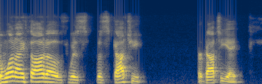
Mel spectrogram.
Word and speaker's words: Gotye: Well, I know we talked about this off air, but the one I thought of was Gotye or Gotye. Gotye. Gotye, thank you. I was trying to. How do you pronounce this?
